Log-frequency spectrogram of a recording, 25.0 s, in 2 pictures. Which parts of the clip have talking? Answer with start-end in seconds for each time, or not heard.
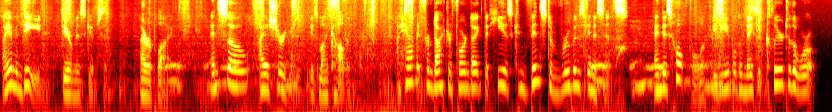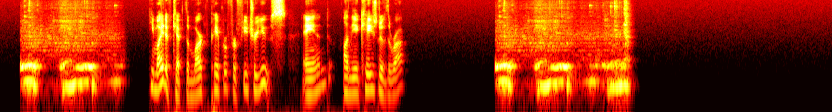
0.0-5.2, 6.0-12.2, 14.7-18.6.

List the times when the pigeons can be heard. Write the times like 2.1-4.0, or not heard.
2.5-4.5, 8.8-10.8, 12.8-14.3, 19.9-21.9.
